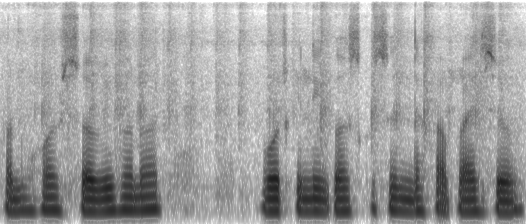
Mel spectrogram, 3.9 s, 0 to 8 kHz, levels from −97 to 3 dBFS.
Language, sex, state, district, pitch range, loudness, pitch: Assamese, male, Assam, Sonitpur, 110-125 Hz, -18 LUFS, 115 Hz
